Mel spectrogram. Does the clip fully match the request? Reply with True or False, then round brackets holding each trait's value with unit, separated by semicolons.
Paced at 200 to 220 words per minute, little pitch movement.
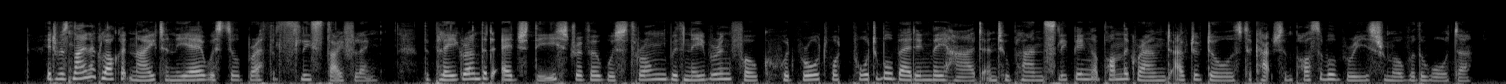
False (205 wpm; 3.3 semitones)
